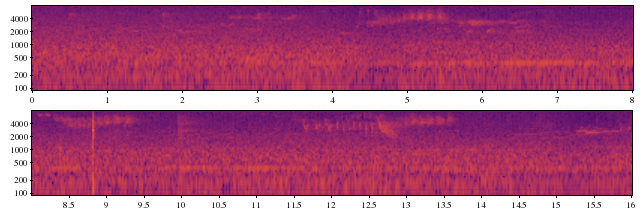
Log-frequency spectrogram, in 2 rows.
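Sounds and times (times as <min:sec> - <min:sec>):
faint steady hum: 0:00.0 - 0:16.0
songbirds singing: 0:00.0 - 0:16.0
sharp click: 0:08.4 - 0:09.0.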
